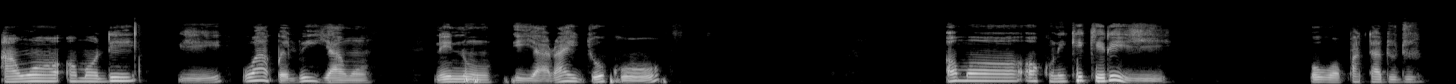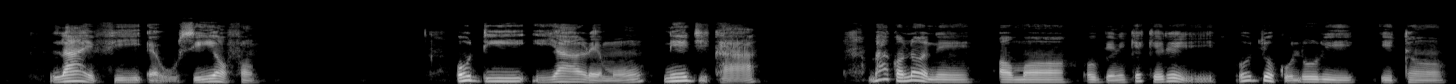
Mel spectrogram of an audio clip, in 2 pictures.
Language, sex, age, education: Yoruba, male, 30-45, primary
